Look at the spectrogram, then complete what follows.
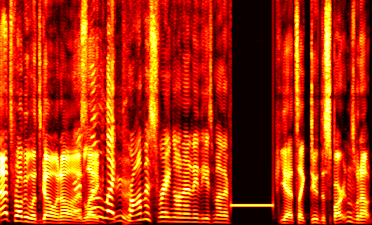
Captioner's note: beep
